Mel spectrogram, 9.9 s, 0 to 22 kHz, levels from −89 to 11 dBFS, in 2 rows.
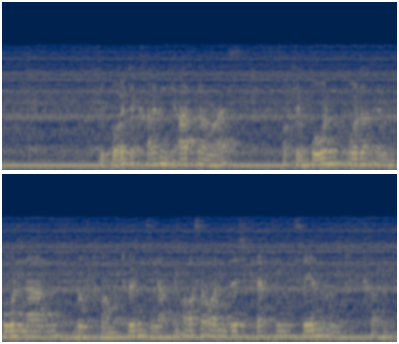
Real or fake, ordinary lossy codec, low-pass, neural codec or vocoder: fake; none; none; codec, 16 kHz, 16 kbps, FreqCodec, larger model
